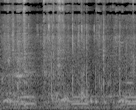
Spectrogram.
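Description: Pigeons at a breeder's loft coo in a steady series of low, throaty rolling calls, several birds overlapping nearby, repeating every second or so over a constant background hum, with no talking.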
